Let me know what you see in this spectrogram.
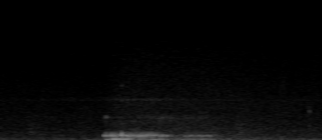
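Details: Pug asleep on a sofa: a single short, rough snorting snore from a sleeping flat-faced dog in a quiet room.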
